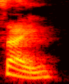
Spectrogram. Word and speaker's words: psi: The pronunciation is psi.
